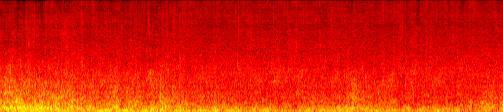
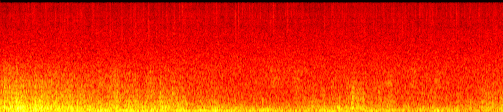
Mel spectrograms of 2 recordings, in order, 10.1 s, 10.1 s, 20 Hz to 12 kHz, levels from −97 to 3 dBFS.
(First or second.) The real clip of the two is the second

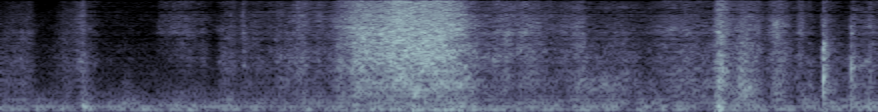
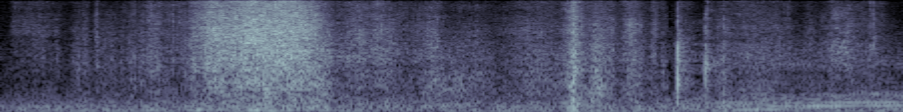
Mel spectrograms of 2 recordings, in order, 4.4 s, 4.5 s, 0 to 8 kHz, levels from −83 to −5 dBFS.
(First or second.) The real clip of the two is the second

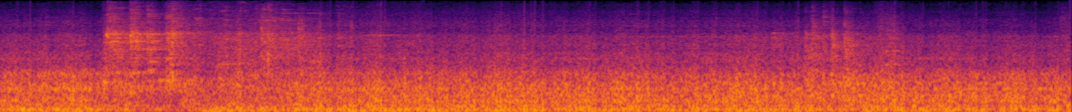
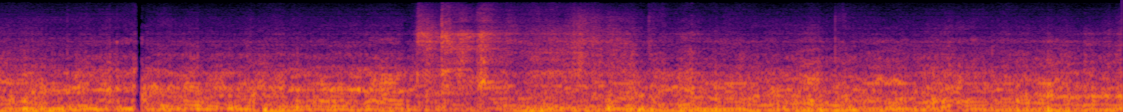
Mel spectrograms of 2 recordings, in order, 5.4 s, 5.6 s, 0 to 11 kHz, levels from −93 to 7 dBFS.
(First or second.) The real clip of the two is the first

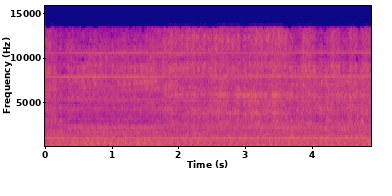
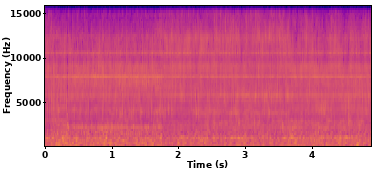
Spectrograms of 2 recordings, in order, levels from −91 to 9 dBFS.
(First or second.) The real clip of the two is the first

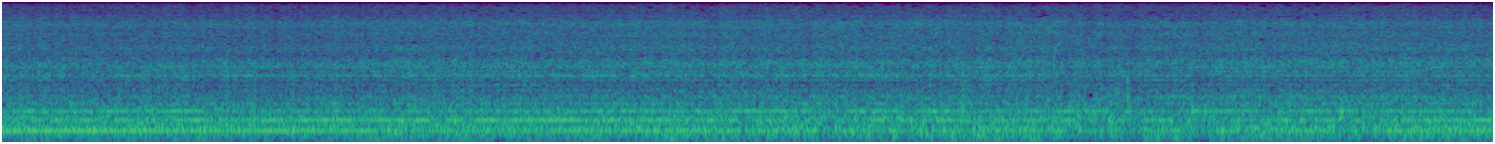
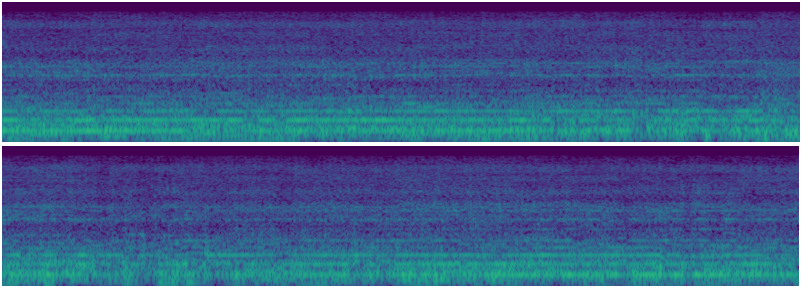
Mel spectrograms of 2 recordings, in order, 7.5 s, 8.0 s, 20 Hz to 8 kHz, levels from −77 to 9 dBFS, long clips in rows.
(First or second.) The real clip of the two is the first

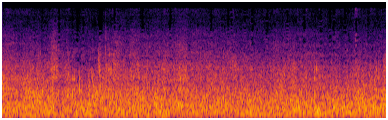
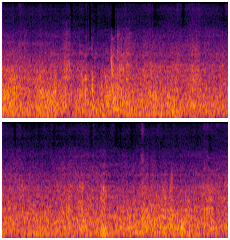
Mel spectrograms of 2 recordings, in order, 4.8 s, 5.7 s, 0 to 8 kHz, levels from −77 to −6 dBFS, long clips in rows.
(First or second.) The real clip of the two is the first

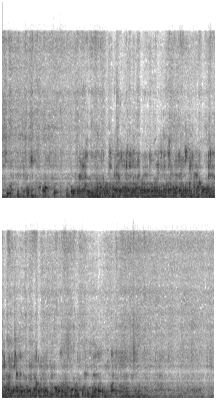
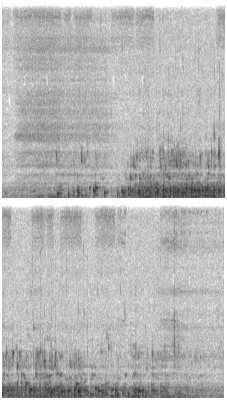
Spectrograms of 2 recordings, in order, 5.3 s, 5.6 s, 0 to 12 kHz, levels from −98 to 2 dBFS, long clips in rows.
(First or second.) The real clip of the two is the second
